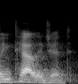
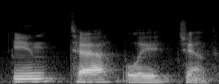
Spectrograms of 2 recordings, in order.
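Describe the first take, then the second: First: Said in the usual way. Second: "intelligent" slowly split into in-te-lli-gent; "intelligent" drawn out slowly, one beat per syllable. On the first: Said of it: "se eu for contar então". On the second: Shown as a demonstration. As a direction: count out each syllable of "intelligent" with short gaps. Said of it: "bater palma pra contar a sílaba".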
